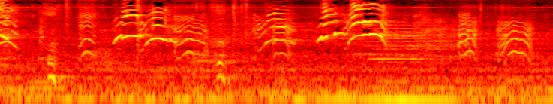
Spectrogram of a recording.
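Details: Newborn kittens mewing near their mother cat as she asks for help: rapid, overlapping rising-and-falling squeaky mews, about two or three a second, over low steady hum.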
